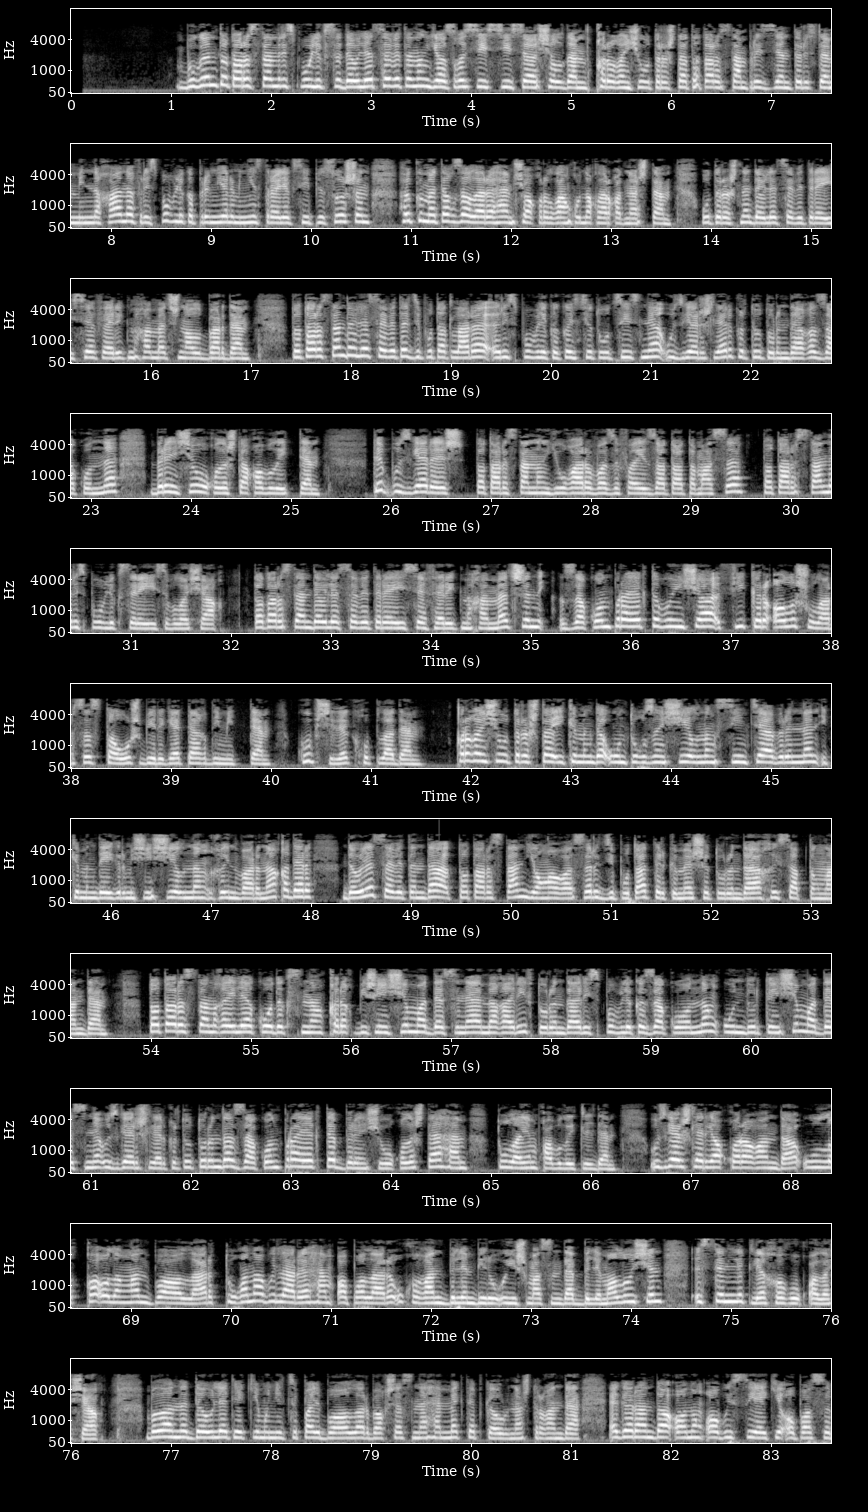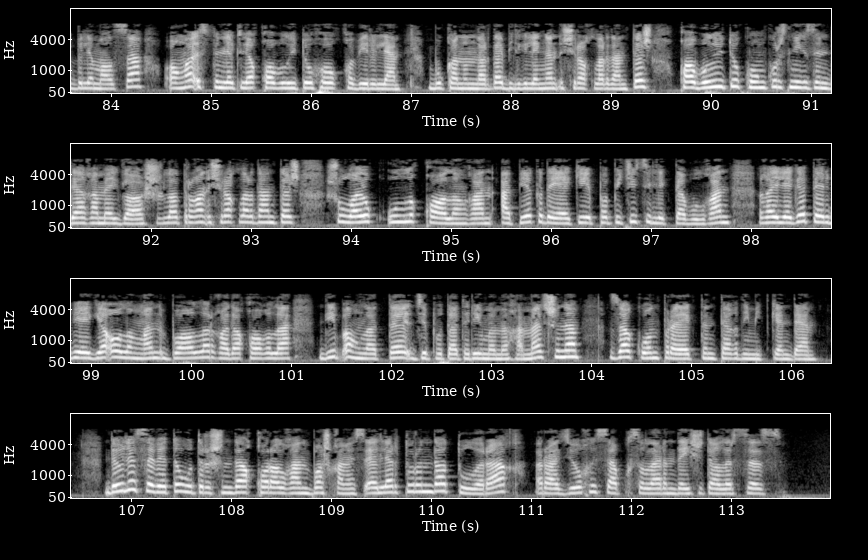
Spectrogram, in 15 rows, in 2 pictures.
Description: Радиоотчет (26.01.23)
